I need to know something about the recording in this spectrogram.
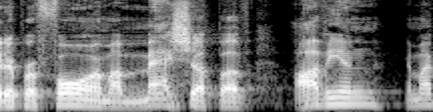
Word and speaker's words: Avian: indeed he's here to perform a mash-up of avian am i pronouncing that right cool you oh no you just can all see say it again avian and aquarium both songs from his top-ten album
